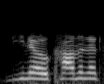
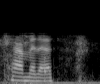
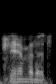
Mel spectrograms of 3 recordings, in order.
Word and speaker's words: Kamenetz: Kamenetz is probably more correct from a Slavic point of view, but we say Kamenetz. Kamenetz.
